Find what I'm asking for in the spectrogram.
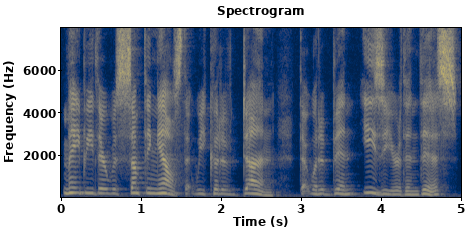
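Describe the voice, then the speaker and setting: A man's voice: high voice, normal speed, pitched above the performer's own voice. A man voicing a distressed young princess in a storybook, fretful and full of regret. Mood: regretful.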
